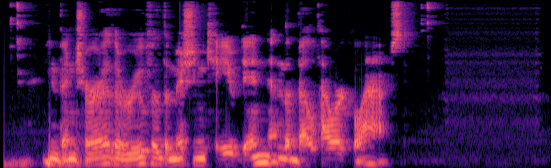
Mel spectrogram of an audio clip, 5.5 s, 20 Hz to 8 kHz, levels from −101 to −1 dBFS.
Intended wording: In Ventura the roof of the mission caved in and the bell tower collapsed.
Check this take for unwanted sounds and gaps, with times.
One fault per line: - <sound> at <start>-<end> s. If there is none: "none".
none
